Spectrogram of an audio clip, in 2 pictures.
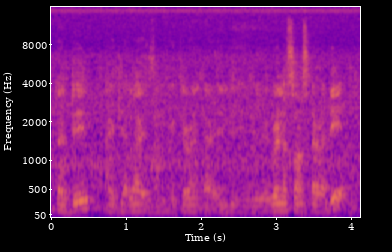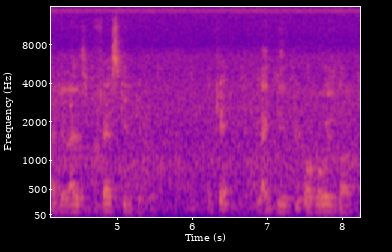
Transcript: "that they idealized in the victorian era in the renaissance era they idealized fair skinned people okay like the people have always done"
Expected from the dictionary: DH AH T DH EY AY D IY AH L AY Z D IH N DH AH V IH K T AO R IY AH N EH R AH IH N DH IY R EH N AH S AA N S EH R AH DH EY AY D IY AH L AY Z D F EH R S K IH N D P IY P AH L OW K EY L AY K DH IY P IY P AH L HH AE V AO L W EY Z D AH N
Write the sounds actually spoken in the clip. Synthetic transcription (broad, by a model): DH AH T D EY AY D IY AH L AY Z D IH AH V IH T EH R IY N EH R AH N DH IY R EH N AH S AA N S EH R AH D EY AY D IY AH L AY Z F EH S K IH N P IY P AH L OW K EY L AY K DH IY P IY P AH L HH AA V AO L W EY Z D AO N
